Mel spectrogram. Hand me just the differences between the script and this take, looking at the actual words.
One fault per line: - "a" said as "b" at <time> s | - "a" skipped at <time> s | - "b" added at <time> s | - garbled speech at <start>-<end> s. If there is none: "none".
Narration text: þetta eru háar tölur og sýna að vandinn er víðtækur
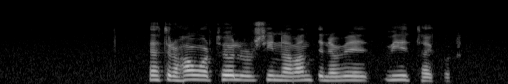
none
